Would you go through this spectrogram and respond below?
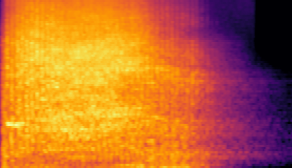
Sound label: Baby Dragon Vocal Death; Enemies; Warframe; Duviri; Void Dragon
